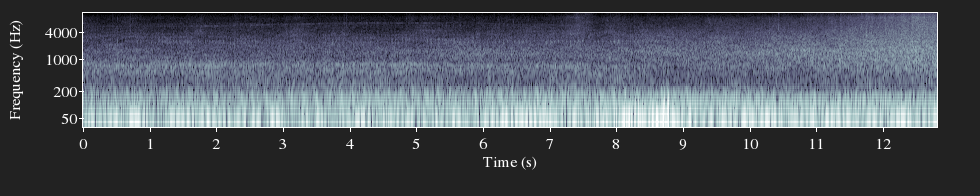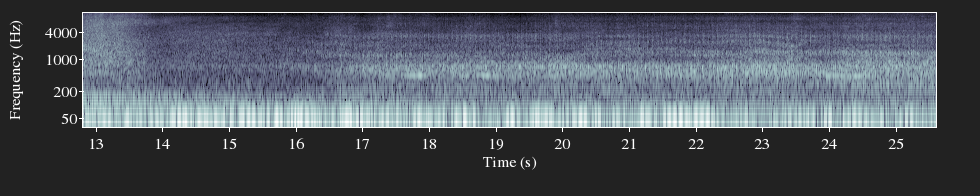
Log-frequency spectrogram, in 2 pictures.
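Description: A 2018 Peterbilt 389 truck engine idling, a low steady diesel rumble held for the whole stretch, with a passing whoosh midway and light background noise.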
